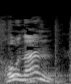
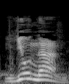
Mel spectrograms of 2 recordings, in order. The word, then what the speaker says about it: Yunnan: A província de Hunan, Yahoo, da, do sul da China. Não foi muito bom esse, essa minha pronúncia. – Vai lá, vai lá. Né? A ah. província de Hunan. Yunnan.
